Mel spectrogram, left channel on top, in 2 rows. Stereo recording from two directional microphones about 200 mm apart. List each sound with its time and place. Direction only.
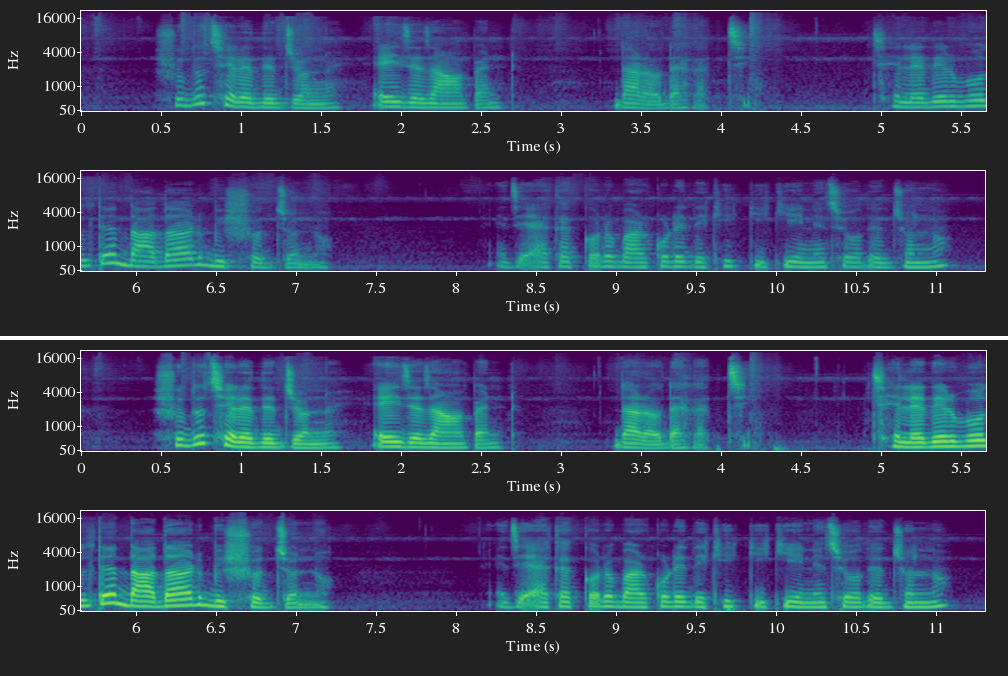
0.4 s speech: 30° right (ahead or behind)
4.9 s speech: 40° right (ahead or behind); by 11.1 s 20° right (ahead or behind)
